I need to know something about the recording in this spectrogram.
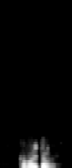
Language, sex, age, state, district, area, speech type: Manipuri, male, 30-45, Manipur, Kangpokpi, urban, conversation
